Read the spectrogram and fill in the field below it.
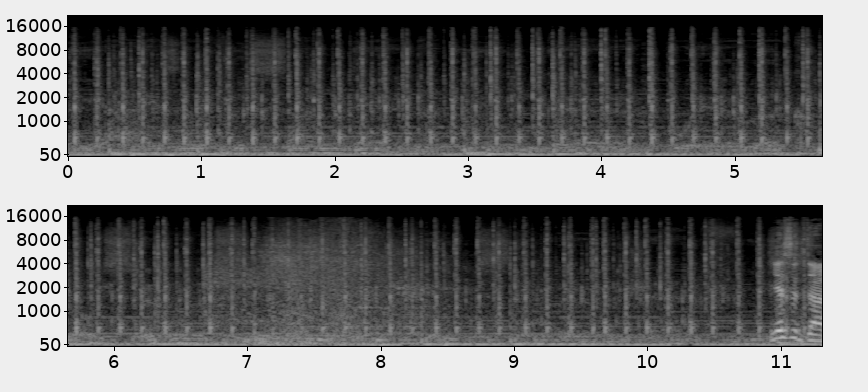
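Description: Heavy metal music plays loudly with fast pounding drums.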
